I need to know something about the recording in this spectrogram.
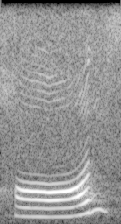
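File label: "hon2", Cantonese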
